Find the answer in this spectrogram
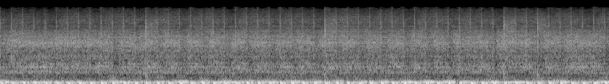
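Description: Heavy metal band music: distorted electric guitars over a drum kit, with a fast, even pulse in the low end.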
